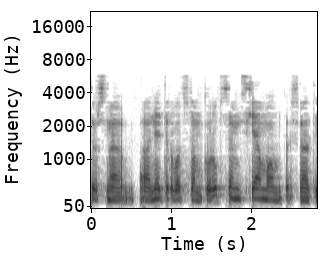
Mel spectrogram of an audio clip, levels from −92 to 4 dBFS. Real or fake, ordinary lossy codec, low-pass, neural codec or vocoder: real; MP3, 24 kbps; 7.2 kHz; none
